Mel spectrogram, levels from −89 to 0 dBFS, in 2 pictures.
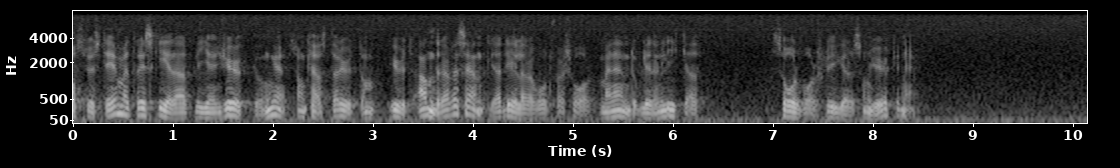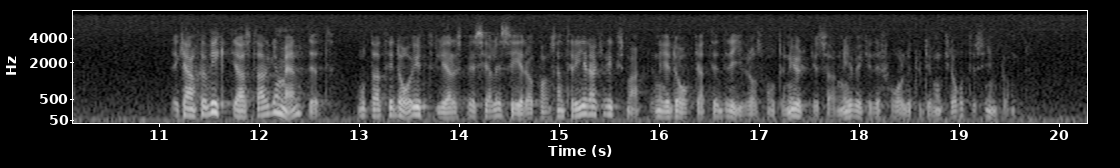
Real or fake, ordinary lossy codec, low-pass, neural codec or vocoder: fake; none; 7.2 kHz; vocoder, 44.1 kHz, 128 mel bands every 256 samples, BigVGAN v2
